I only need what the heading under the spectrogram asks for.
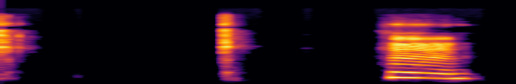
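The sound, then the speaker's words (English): A voice imitates a clock ticking in a quiet doctor's waiting room: two crisp clicks about a second apart, followed by a short, drawn-out voiced tone, with silence between the sounds. “I won't say what kind of doctor I was visiting, but it was quiet, and there was a clock, and it was going.”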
